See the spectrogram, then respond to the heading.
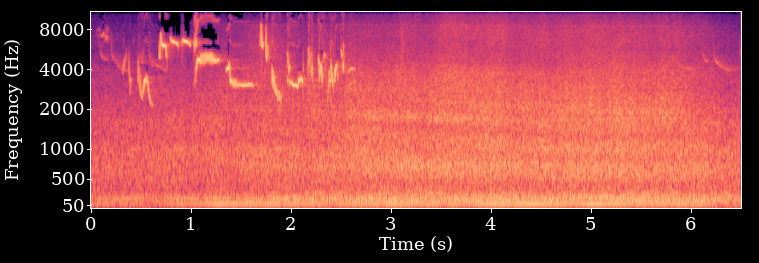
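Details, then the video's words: European robin singing from among branches: a burst of thin, high, varied warbling phrases with sharp rising and falling notes for about two seconds, followed by a steady low rumble like distant traffic. "Robin Red Breast's song"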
